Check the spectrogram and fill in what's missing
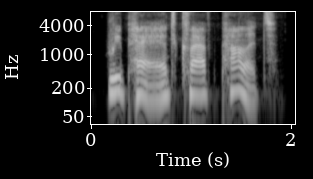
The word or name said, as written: repaired cleft palate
